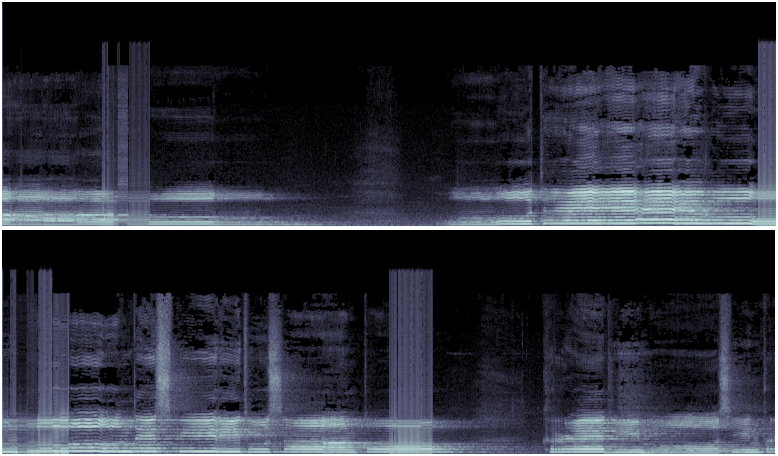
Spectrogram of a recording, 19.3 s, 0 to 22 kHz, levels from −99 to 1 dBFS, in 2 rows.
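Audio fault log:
1.25–1.83 s, 9.45–10.51 s, 14.52–15.04 s: robotic sound from repeated short buffers. A rigid metallic buzz at 66.8 Hz, likely from one 15 ms chunk replayed while audio arrives late; most of the first span and all of the others repeat. The spectrogram shows evenly spaced 66.8 Hz harmonic stripes, and the waveform shows identical cycles.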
